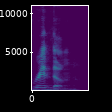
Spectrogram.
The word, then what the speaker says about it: rhythm: silent John and Durham if a word starts with RH the H will be silent like in Rhino and Rhythm note that why in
